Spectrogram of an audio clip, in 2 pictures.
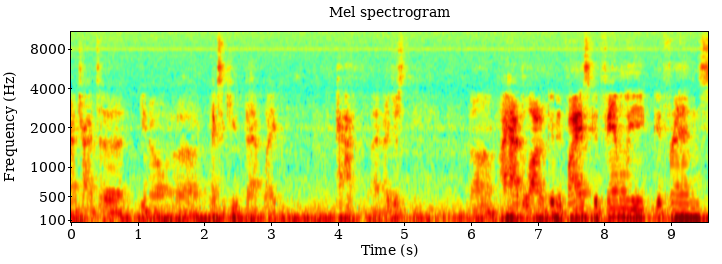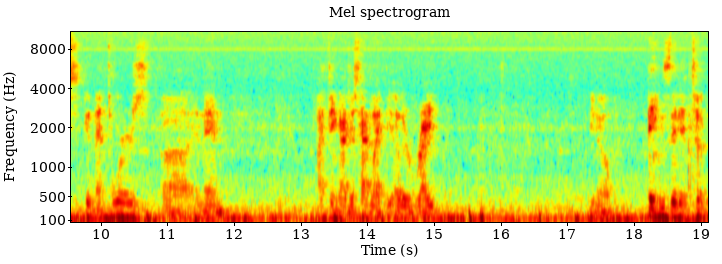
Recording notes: live at the Santa Cruz Boardroom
